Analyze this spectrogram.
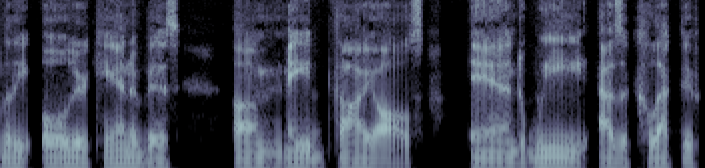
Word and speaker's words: thiol: smell skunky, which is a compound called a thiol. For people listening, that's spelled THIOL.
